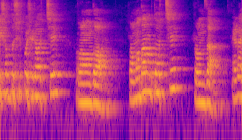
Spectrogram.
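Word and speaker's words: رمضان: ইমরান আছি আপনাদের সাথে দর্শক আজকে আমরা শিখবো রমাদান বিষয়ক শব্দাবলী এবং বাক্যবলী তো যাই হোক শুরু করি আজকে আমরা প্রথমে যে শব্দ শিখবো সেটা হচ্ছে রমাদান রমাদান অর্থ হচ্ছে রমজান এটা হিজরি একটা মাসের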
